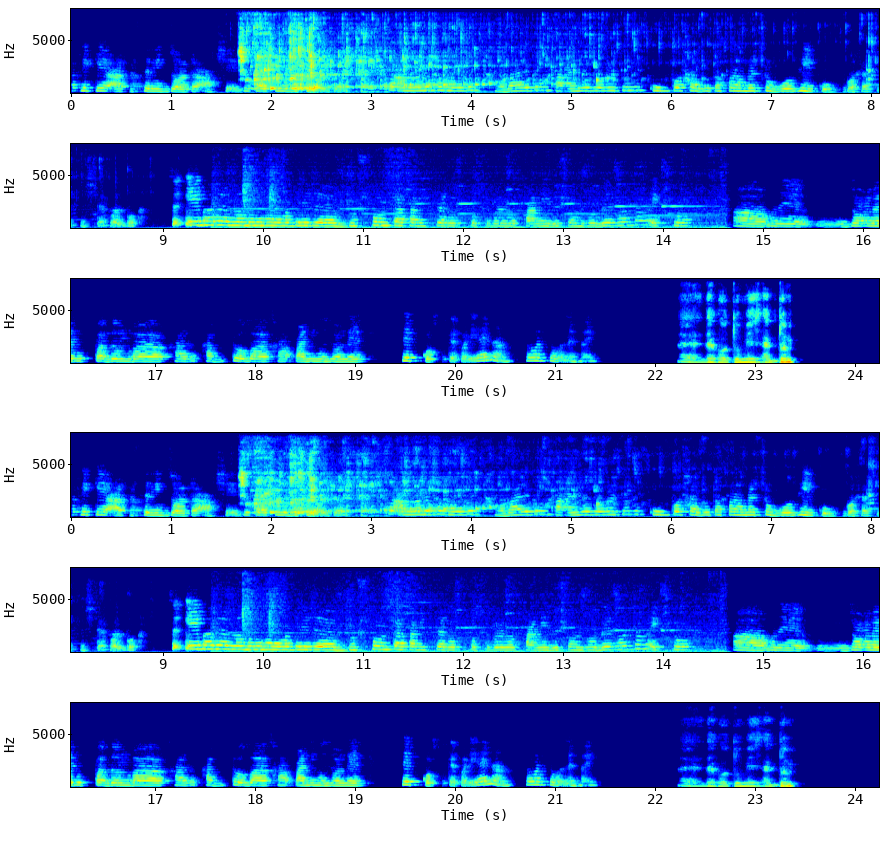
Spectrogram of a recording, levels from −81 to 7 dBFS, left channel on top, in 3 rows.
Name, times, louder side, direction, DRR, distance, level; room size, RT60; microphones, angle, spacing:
voice 1, 0.0-2.8 3.2-8.7 9.1-14.3 14.7-19.1 19.5-21.4, right 1 dB, 20° right, 0.6 m, -31 dB
Liquid, 1.5-6.9 7.4-7.5 7.7-8.1 8.3-8.6 9.2-9.4 10.9-11.0, left 4 dB, 35° left, 0.7 m, -31 dB
sound 1, 9.5-14.6, equal, 55° right, 1.5 m, -44 dB
voice 2, 22.2-23.4, left 6 dB, 55° left, 0.3 m, -28 dB
3.7 x 2.8 x 2.7 m
head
